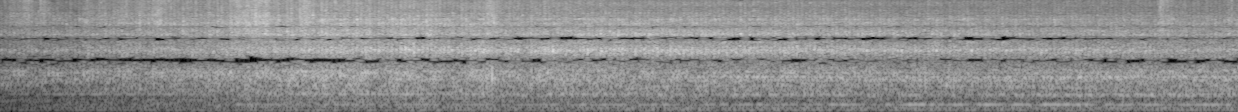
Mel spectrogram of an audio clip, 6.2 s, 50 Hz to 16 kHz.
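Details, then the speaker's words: 2007 EarthRoamer at idle: steady rumble with a faint constant high whine on top. The whine is the diesel heater warming the interior, running normally. "You might hear a little bit of a whining noise. That's actually the diesel heater."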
